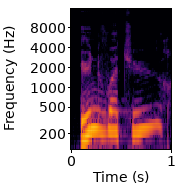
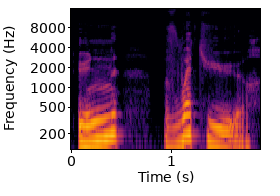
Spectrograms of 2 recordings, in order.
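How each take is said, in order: First: The word ends on the r sound. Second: A vowel sound follows the final r. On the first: The speaker calls it right. "The last thing that you will hear is this r" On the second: The speaker calls it wrong. "so clearly you don't pronounce it une voiture"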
